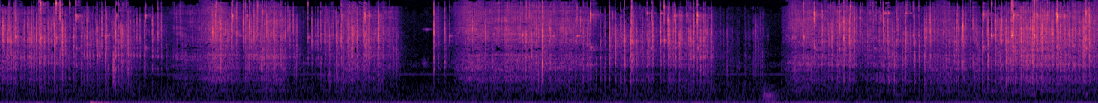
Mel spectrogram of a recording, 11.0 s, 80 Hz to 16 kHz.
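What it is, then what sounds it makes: Cardboard rainstick. A long, hollow, painted cardboard rainstick is held diagonally and tilted, so the filling inside falls through the tube. It makes a steady, bright, rain-like pattering and crackling that thins briefly around the 4 and 7.5 second marks before resuming. A faint low hum runs underneath the whole time.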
